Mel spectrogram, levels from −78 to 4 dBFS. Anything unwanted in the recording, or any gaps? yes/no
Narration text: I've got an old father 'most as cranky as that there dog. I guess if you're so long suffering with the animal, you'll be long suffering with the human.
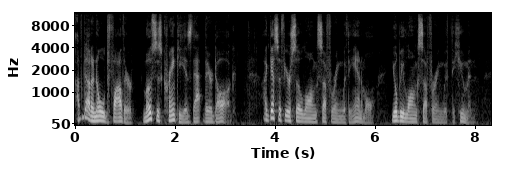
no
